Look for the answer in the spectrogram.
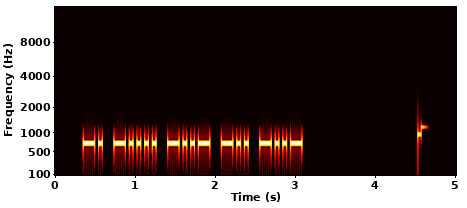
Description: Morse code, heard as a keyed tone, about 25 wpm, 700 Hz. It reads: N6XDX
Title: USA Call Signs - 5 Characters - 6x Character Spacing - 25wpm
